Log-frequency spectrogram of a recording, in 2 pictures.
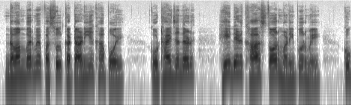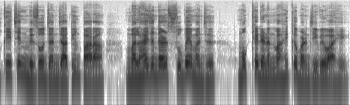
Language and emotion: Sindhi, neutral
